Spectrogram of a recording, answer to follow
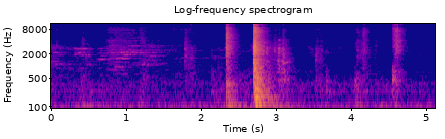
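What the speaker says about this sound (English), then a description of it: "I don't know why I didn't think of closing the door earlier." A door in a home being pulled shut, a couple of soft thuds ending in one sharper closing knock, set against quiet room noise.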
